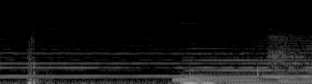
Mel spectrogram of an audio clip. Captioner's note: car door thudding; uplifting music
